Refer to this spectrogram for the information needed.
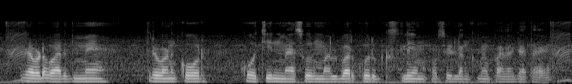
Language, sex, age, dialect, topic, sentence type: Hindi, male, 18-24, Hindustani Malvi Khadi Boli, agriculture, statement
